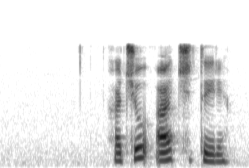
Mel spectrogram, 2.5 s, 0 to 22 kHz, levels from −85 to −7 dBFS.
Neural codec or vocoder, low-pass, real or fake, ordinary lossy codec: none; 7.2 kHz; real; none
